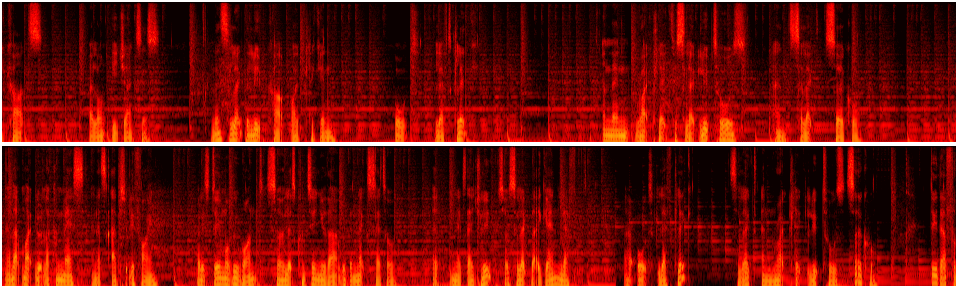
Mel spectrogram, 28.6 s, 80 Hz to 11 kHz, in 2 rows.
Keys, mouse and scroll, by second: 2.4 alt+click, 3.1 middle click, 6.2 right click, 13.3 click, 14.5 middle click, 18.1 middle click, 18.9 alt+click, 19.9 right click, 21.1 click, 22.1 middle click, 23.4 alt+click, 24.4 middle click, 26.3 right click, 27.5 click, 28.1 middle click.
